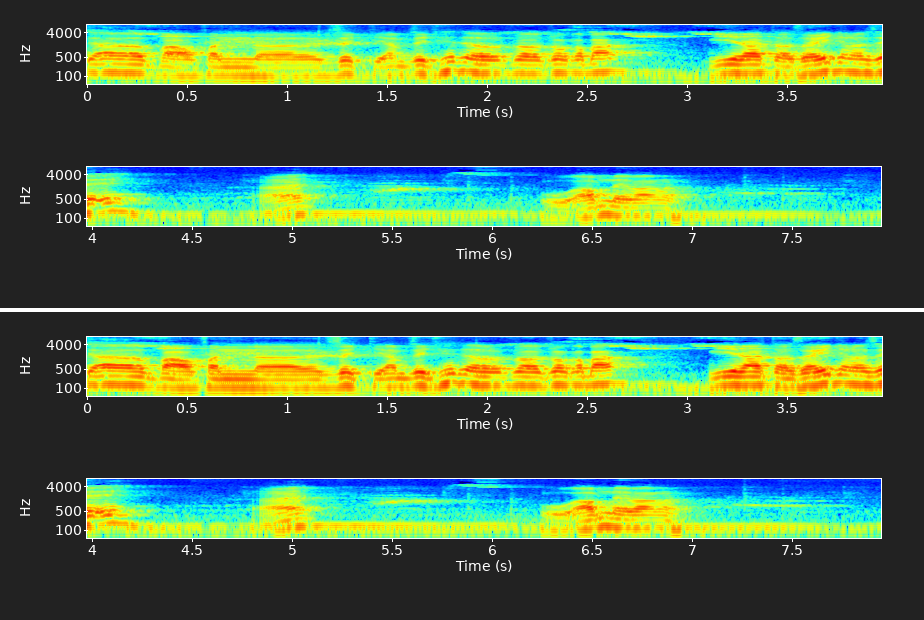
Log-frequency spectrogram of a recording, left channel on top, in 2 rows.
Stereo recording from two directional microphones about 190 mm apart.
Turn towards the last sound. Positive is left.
turn(degrees=-35)  # may be behind; listen again after turning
